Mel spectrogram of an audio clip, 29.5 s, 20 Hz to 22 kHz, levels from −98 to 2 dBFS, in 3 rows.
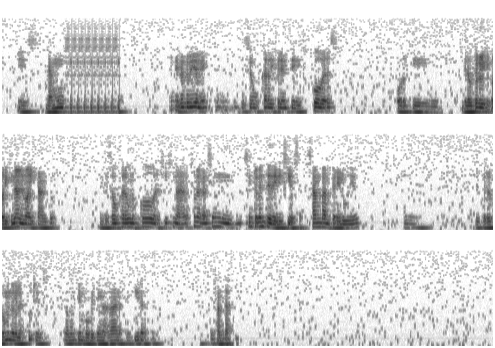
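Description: Right from the start, overdone noise removal leaves the background lowered and broken up into little twinkling specks, and quieter parts of the voice got gated away along with the noise bands. From 1.40 to 2.35 s it's a CD stuck on one turn: the same 136 ms slice repeats seven times, each jump marked by a brief mute, giving that quick, even stutter.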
